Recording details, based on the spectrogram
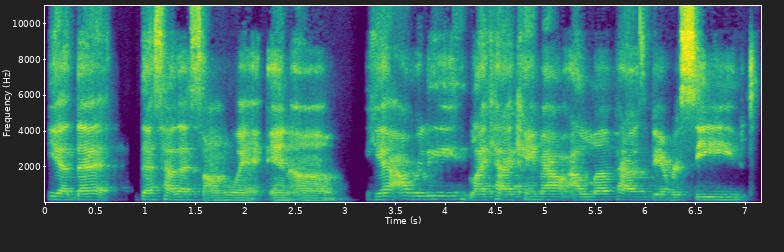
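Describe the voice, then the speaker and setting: A young adult woman from Chicago, a singer, talking in a relaxed, laid-back way in a casual interview. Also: deep voice, unhurried, few pauses, a little hiss or hum. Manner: relaxed, laid-back, many likes and you knows. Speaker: singer guest. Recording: echoey room.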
